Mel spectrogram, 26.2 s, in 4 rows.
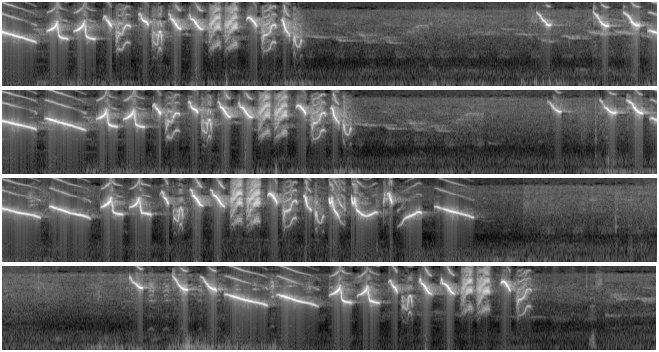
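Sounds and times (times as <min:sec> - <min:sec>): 
Javan tesia piercing high chirps and falling whistles: 0:00.0 - 0:03.0, 0:05.4 - 0:10.1, 0:12.0 - 0:17.9, 0:21.0 - 0:25.0.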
